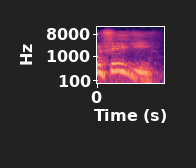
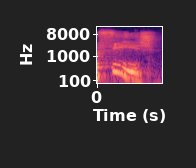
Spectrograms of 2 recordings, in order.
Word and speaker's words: Feige: But other stuff like speaking of that, like Kevin Feige or Feige, that's how I like to pronounce it.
